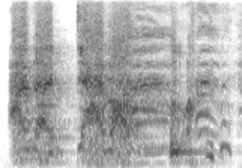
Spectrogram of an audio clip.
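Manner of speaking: low, loud, slow devil roar; hammed-up devil. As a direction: boom it like a cartoon devil. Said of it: "and he says".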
